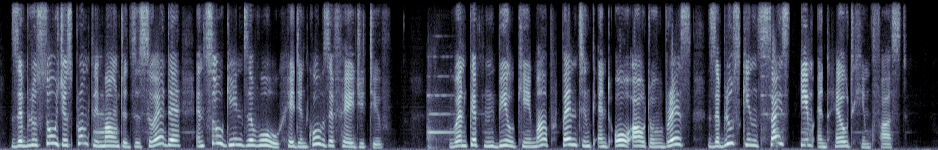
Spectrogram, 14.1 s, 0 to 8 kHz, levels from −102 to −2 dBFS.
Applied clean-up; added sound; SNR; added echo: neural diffusion model UNIVERSE++.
